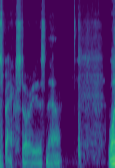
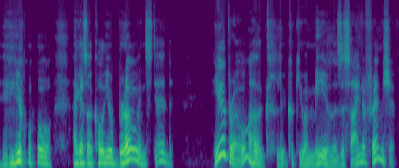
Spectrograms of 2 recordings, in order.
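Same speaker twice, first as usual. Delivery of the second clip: loud high goofy voice; high excited skeleton voice; 6 semitones higher, 3 dB louder than usual. Acted. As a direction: exclaim in a high silly voice. Voices Brook.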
